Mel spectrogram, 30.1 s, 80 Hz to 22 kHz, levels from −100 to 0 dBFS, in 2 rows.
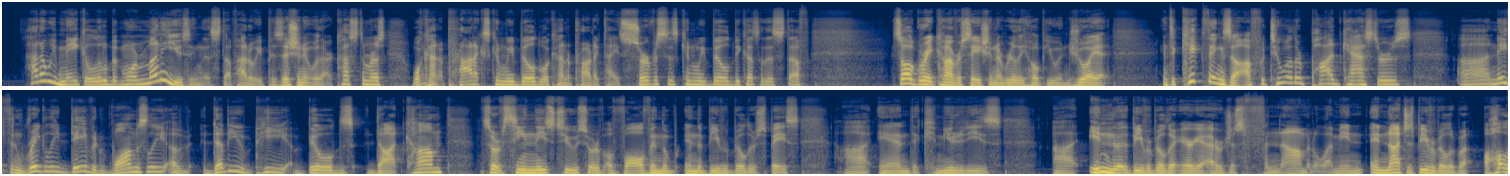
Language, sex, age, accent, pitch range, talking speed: English, male, 30-49, American, 115-165 Hz, 205 wpm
